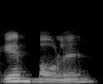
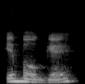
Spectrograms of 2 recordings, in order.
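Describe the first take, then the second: First: It has a plain b and a lateral flap. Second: It has a plain b and a plain g. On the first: "G goes to G or this flap L" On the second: "B goes to B or br"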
